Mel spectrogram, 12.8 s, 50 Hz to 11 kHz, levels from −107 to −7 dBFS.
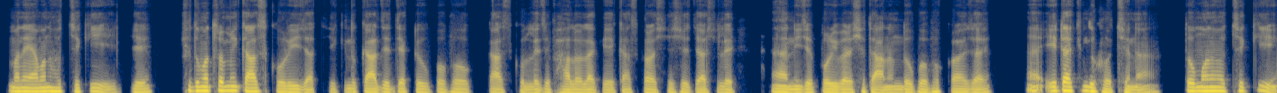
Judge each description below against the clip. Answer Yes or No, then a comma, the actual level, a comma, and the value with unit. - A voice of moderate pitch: No, low, 105 Hz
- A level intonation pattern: No, average, 4.4 semitones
